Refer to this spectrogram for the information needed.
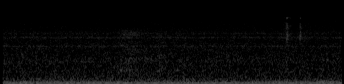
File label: car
